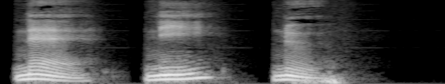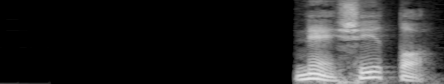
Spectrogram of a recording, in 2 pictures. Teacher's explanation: dilin ucuyla üst ön dişlerin etlerinden çıkarılır. İnce okunur. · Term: Nun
